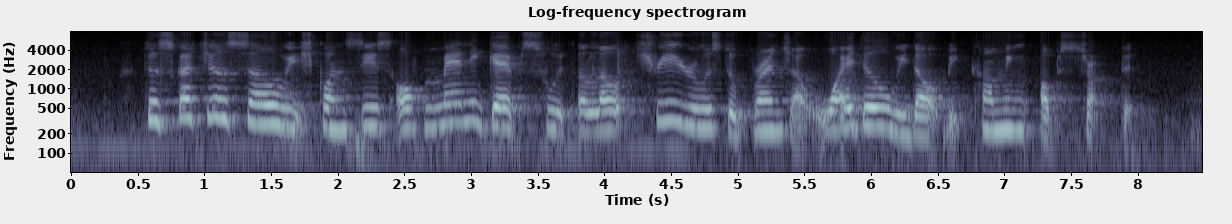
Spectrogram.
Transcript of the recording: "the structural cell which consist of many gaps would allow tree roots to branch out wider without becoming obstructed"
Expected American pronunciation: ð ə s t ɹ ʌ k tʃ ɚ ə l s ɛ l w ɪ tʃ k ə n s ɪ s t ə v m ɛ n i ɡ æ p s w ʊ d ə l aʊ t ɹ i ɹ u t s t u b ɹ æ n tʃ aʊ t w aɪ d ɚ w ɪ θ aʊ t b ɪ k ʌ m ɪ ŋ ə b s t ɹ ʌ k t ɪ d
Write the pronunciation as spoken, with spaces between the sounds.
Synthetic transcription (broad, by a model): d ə s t ɹ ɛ tʃ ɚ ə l s ɛ l w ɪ tʃ k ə n s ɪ s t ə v m ɛ n i ɡ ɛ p s w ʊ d ə l aʊ t ɹ i ɹ u t s t u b ɹ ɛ n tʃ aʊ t w aɪ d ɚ w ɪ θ aʊ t b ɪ k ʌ m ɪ ŋ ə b s t ɹ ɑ k t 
